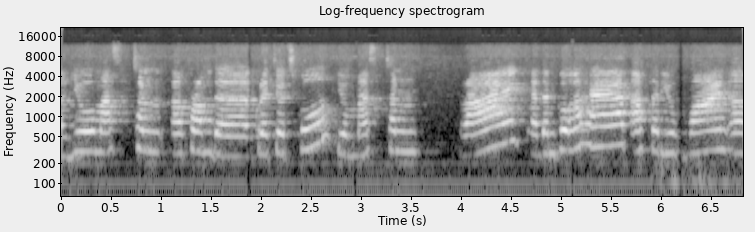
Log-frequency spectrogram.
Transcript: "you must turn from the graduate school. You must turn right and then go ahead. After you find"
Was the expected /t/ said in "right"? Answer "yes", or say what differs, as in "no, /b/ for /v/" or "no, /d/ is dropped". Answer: no, /t/ is dropped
